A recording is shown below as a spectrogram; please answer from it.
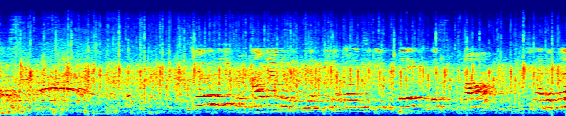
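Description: Audience applauding: a steady patter of clapping from a seated crowd, with voices over it.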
